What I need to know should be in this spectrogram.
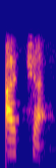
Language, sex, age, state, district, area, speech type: Marathi, female, 45-60, Maharashtra, Pune, urban, conversation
